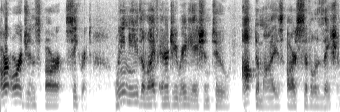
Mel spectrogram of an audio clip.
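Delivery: ordinary talk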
